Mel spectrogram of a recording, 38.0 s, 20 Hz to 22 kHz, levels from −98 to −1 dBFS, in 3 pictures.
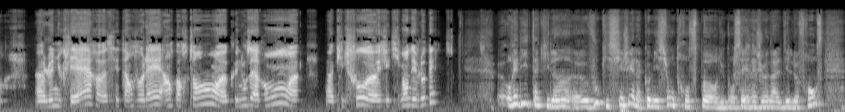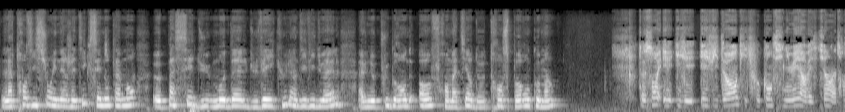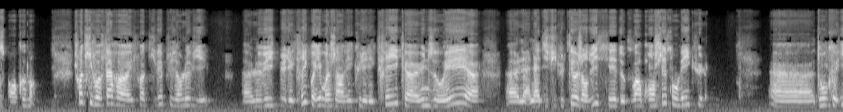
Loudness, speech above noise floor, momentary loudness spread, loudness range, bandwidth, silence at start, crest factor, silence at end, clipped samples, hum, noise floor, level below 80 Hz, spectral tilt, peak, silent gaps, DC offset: -16 LUFS; 35 dB; 10 LU; 5 LU; 16 kHz; 0 s; 18 dB; 0 s; under 0.1%; none; -52 dBFS; -46 dBFS; -3.5 dB/octave; 0 dBFS; none; under 0.1%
